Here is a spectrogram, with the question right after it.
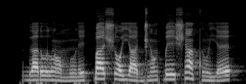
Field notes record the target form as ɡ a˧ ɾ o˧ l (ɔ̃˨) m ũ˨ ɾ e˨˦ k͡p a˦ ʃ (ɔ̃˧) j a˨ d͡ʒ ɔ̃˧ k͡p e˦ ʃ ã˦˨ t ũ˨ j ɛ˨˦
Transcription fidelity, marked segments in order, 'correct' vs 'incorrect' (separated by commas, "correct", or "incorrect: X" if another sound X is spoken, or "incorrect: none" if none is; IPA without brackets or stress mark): correct, incorrect: ɔ˧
